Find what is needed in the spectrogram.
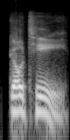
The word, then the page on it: goatee: American English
